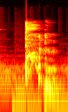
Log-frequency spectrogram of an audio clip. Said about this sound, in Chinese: 但是偶尔还是会咳一下，只是没有之前严重。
